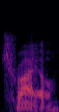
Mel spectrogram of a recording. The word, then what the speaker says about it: trial: So in the word trial, you'll see it's on the first syllable. Trial. Trial. trial. Right. Because I heard trio the first time.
